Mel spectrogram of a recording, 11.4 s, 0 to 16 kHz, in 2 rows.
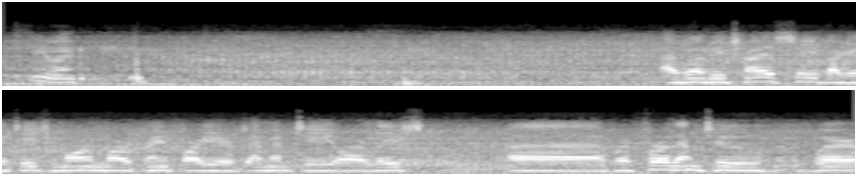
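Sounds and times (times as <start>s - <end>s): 
helicopter passing over a home near a hospital: 0.0s - 11.3s
speech: 0.2s - 1.1s, 4.4s - 11.3s.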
